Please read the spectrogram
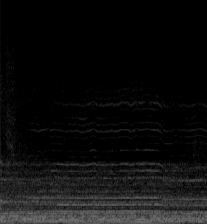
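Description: Background choral music: voices holding long, sustained chords.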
